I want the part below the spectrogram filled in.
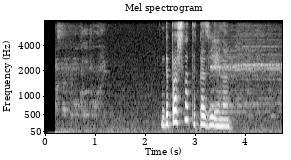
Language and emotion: Russian, angry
